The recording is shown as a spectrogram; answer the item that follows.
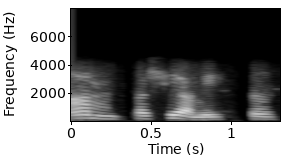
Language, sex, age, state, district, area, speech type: Sanskrit, female, 30-45, Tamil Nadu, Chennai, urban, conversation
